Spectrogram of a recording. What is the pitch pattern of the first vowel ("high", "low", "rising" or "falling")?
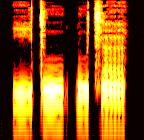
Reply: low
